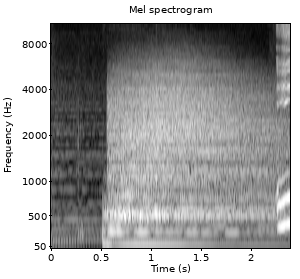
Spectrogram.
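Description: A gong struck once about half a second in, ringing on with a deep hum and slowly fading, as a scene-change sound effect over soft background music.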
